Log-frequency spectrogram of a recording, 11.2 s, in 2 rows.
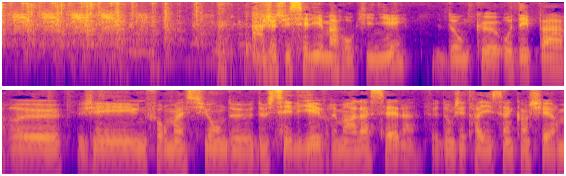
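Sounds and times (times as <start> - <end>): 
sewing machine stitching a decorative seam on a leather belt: 0.0 - 2.8
speech: 2.6 - 11.2.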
